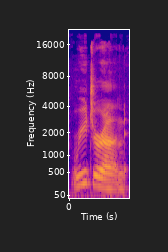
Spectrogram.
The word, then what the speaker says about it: Rejuran: So she suggested to me that I get Regeran. Rejan. It's pronounced quite differently in the Korean accent.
